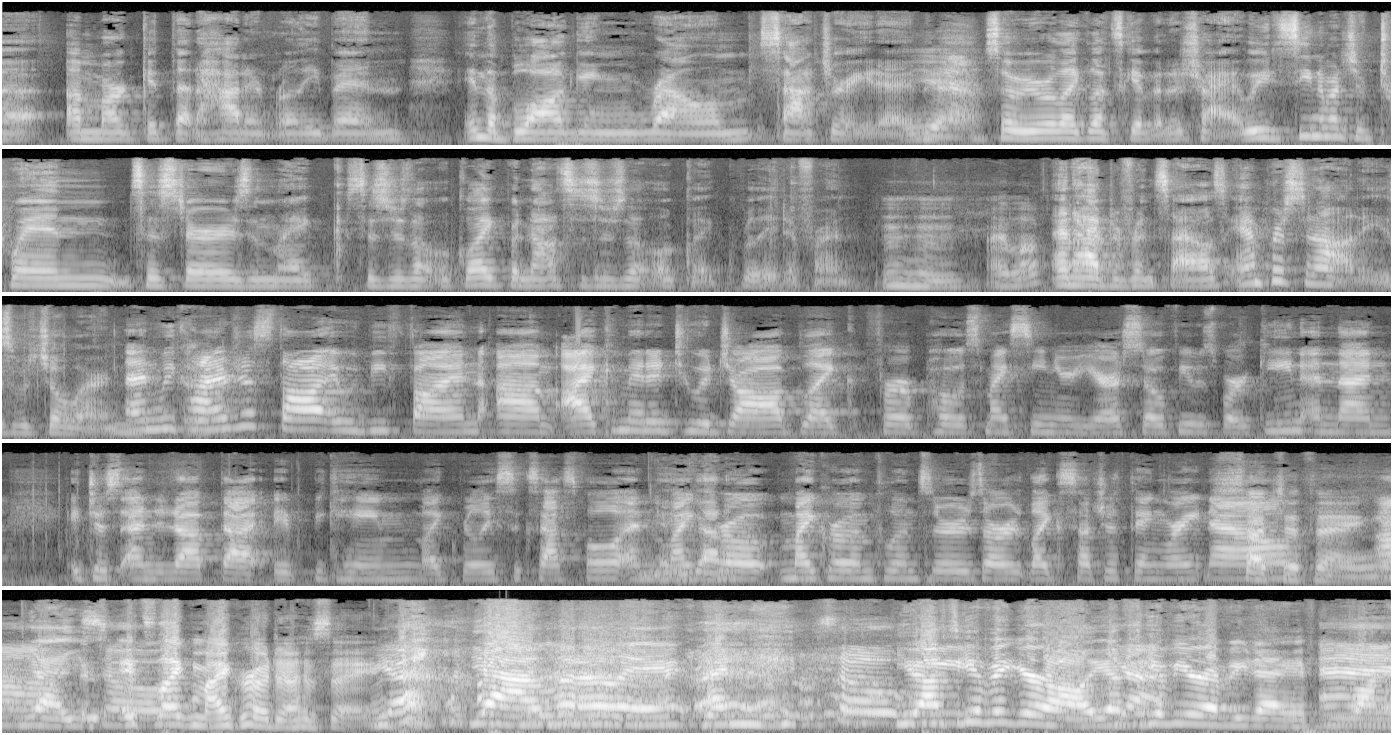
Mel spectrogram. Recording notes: our first live podcast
